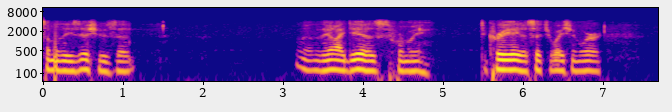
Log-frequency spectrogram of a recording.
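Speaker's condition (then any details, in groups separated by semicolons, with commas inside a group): Parkinson's; onset 2003 as minor arm tremor, age 69, progressed to barely moving before medication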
